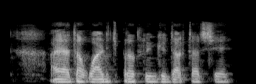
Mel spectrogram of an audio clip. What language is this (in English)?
Pashto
